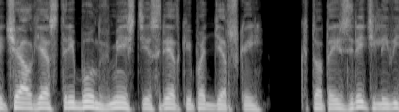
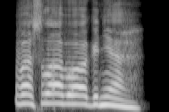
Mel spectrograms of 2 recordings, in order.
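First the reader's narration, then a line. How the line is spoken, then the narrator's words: Tired but pleased shout. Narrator (Russian): прокричала она устало, но довольна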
